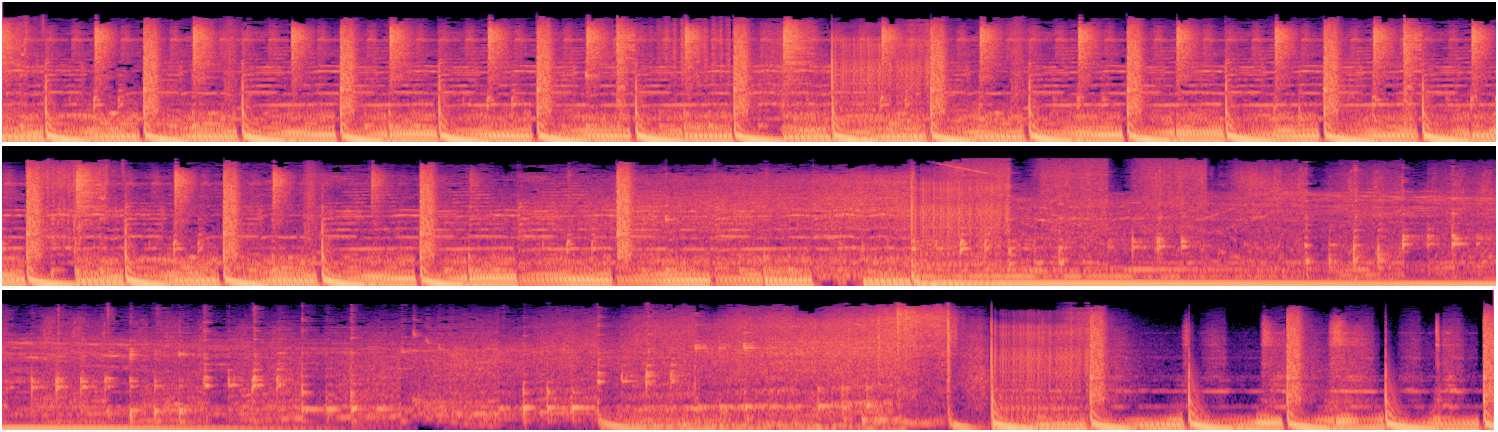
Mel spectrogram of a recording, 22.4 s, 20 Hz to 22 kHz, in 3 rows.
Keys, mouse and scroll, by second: 20.4 click.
